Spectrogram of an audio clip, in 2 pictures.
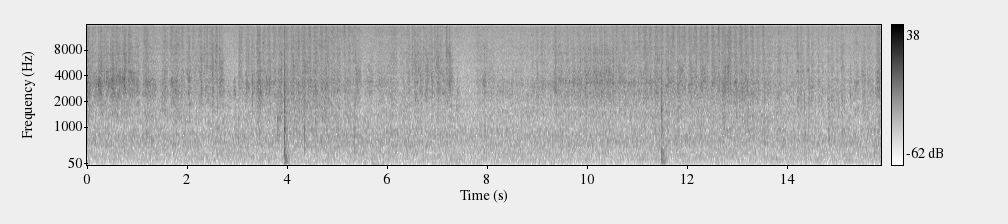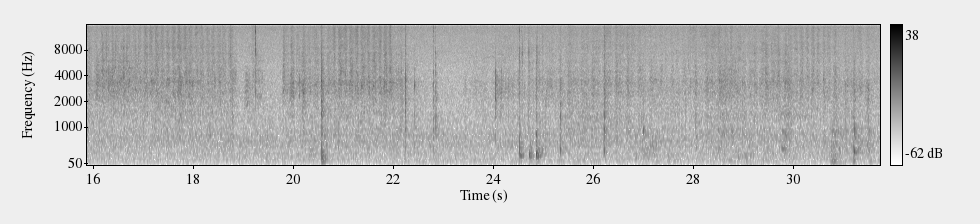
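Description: Cotton chamois rubbing over the waxed leather toe of a dress shoe in a steady soft hiss, buffing off the clouding of a fresh coat of hard mirror-gloss wax polish. A few light knocks from handling the shoe cut in now and then, a short cluster of them near the end.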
